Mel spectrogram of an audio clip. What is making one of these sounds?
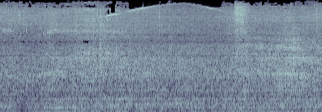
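Truck tyres roll over the road.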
